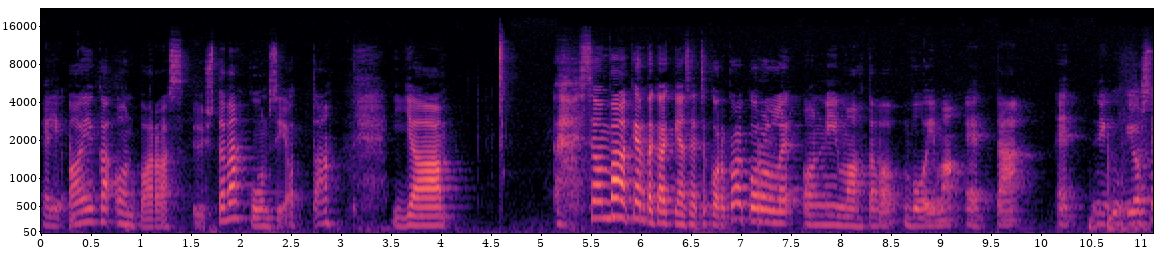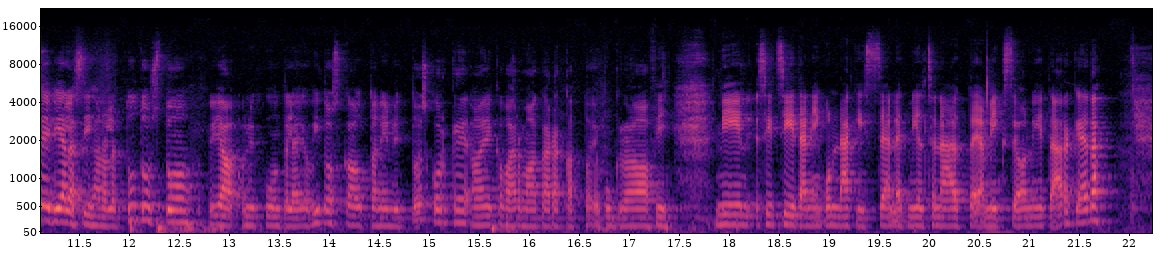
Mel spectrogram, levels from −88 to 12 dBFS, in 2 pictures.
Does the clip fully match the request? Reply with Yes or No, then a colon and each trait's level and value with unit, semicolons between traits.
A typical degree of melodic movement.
No: wide, 6.3 semitones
